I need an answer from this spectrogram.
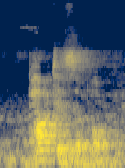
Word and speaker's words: participle: They are past participle. Okay, yeah, very good. Remember this past participle. Participle. Okay, yeah, the stress over there.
